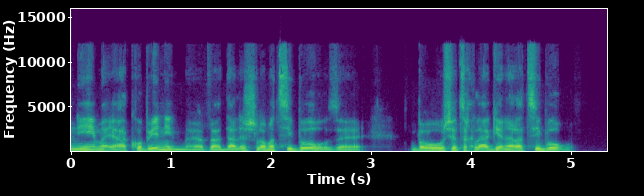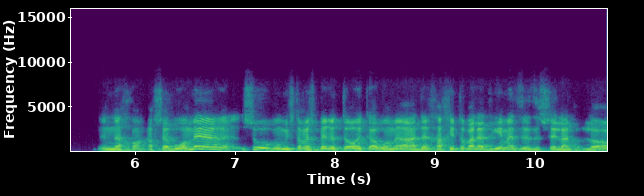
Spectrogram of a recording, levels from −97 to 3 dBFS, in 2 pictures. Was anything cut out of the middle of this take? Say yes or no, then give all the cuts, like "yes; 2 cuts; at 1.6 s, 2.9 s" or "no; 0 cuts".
no; 0 cuts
